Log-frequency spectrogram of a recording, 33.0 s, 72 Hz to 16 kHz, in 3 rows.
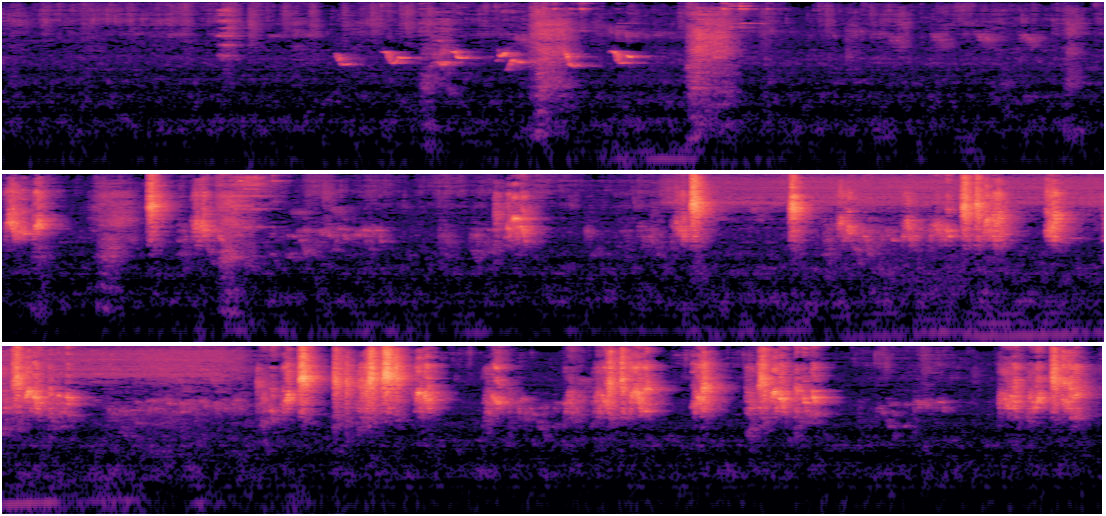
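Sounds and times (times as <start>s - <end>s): animal harsh scratchy calls: 4.1s - 5.9s, 6.8s - 7.5s.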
